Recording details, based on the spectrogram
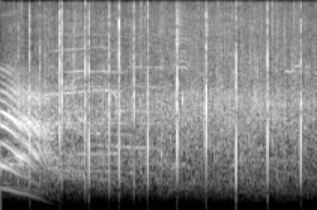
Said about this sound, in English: Hey, guys, join me. We're going to turn this way, cheer and clap. Hey, everybody, thank you, thank you, thank you. We love you guys.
